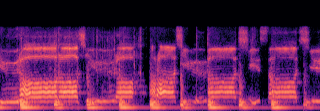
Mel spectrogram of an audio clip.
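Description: A priest's voice chanting a Buddhist sutra in Japanese, on a near-level pitch in short phrases with brief pauses between them, in Soto Zen service style.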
